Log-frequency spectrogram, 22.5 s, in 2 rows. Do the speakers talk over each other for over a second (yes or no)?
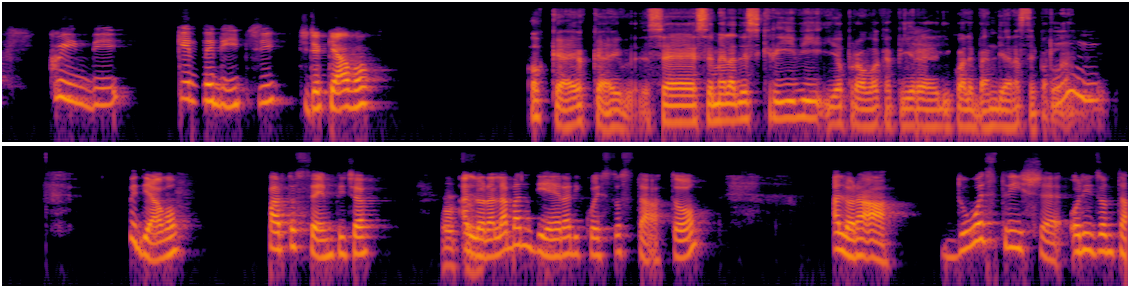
no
